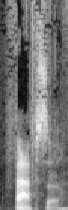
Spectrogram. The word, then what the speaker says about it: FAFSA: FAFSA. – FAFSA. FAFSA. FAFSA. – FAFSA. – That's a hot initialism. Oh, would that be an acronym? – That's an acronym because we pronounce it FAFSA.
